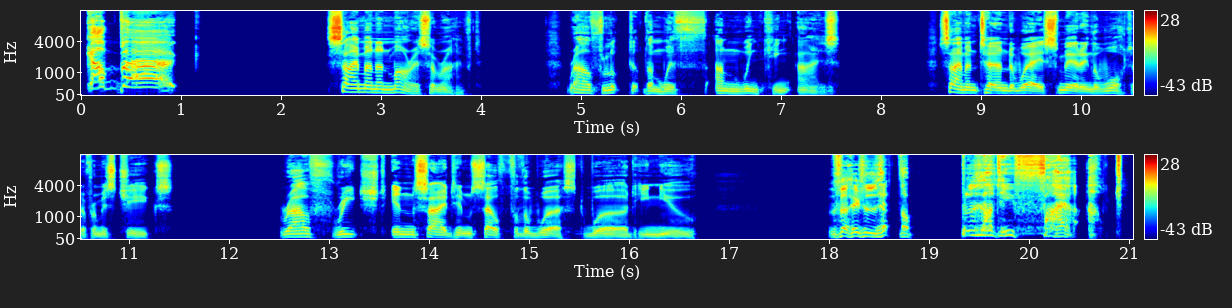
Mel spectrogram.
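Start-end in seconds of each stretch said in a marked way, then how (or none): 0.0-1.0 frantic, very high-pitched scream; insanely rising scream. A narrator's reading. Boy running along the cliff after the ship, frantic scream. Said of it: "his voice rose insanely". 18.0-21.0 high, outraged swearing with drawn-out words; bitter cursing. A narrator's reading. Boy finds the signal fire dead, bitter angry outburst.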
